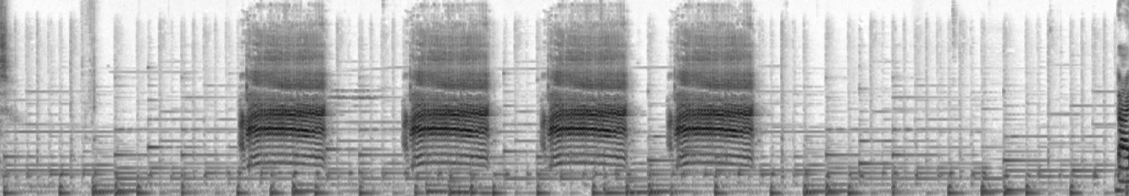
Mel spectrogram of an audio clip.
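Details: Sheep bleating four times, each a drawn-out wavering baa about a second long, repeated every two seconds or so, set against cheerful children's music throughout.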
